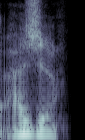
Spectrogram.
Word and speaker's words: Aja: How do you pronounce it? Again, Aja. We've already given up. Is it Aja? – Yes. – Alexander Aja.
